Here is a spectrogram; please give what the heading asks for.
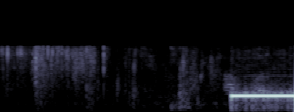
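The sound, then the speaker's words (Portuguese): Telephone ringback tone on a call that goes unanswered: after a stretch of faint, scattered low sounds, a loud, steady single-pitched tone starts near the end and holds without a break. “Ele não tá atendendo. Tá só chamando.”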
